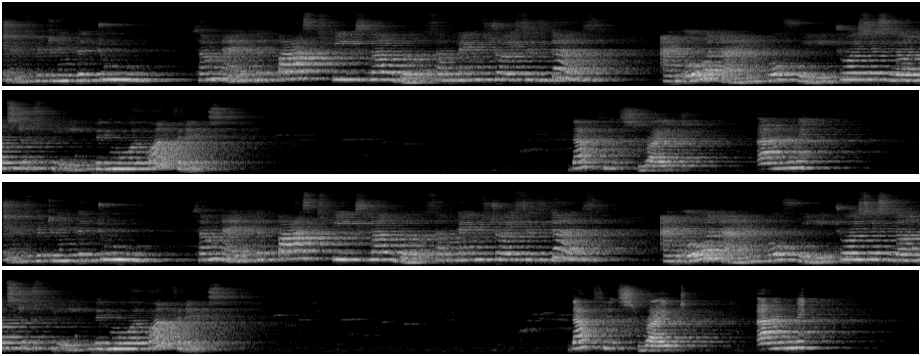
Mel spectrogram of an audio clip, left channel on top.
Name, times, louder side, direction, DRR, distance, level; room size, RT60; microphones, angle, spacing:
voice 1, 0.0-1.4 1.9-5.9 6.6-11.3, right 1 dB, 10° right, -8 dB, 1.8 m, -26 dB
voice 2, 14.8-16.1 16.7-17.2, right 4 dB, 65° right, 7 dB, 0.5 m, -25 dB
12.5 x 4.8 x 2.7 m, 1.4 s
head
